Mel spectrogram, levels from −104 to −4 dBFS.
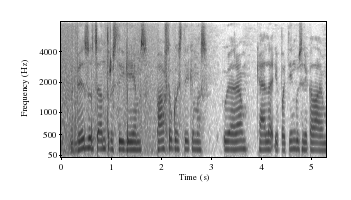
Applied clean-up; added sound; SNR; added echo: none; none; none; none.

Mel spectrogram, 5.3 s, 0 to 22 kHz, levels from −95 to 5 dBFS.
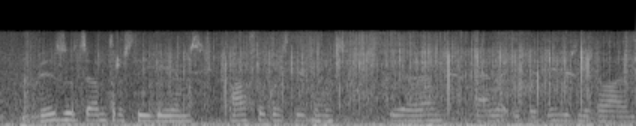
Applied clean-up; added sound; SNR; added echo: none; Bicycle; -4 dB; none.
